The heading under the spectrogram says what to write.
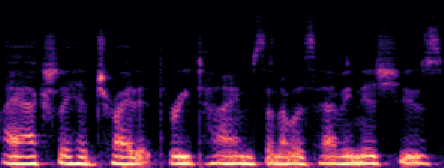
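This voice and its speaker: Dark, mellow tone from a woman, fairly low in pitch and somewhat breathy. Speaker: crochet teacher. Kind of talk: tutorial. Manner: slow. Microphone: microphone broken, iPad recording, may be hard to hear.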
